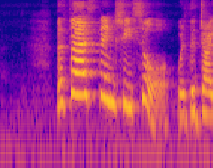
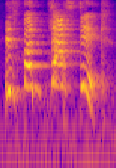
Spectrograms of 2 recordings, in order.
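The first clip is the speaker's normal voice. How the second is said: much higher, slow and loud; ecstatic shout; 10 dB louder, slower than usual. A narrator's reading. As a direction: shout it with wild joy. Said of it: "Mister Cranky shouted".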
